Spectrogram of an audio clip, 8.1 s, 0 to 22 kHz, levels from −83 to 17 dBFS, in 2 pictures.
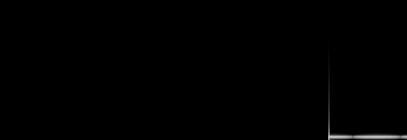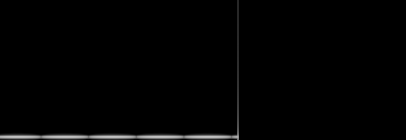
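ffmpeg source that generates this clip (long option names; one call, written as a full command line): ffmpeg -f lavfi -i "aevalsrc='0.335*(sin(2*PI*555*t)+sin(2*PI*557.1*t))':duration=3.16:sample_rate=44100" out.wav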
